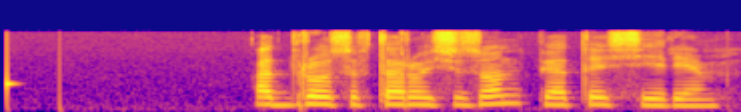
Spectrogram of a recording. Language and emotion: Russian, neutral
